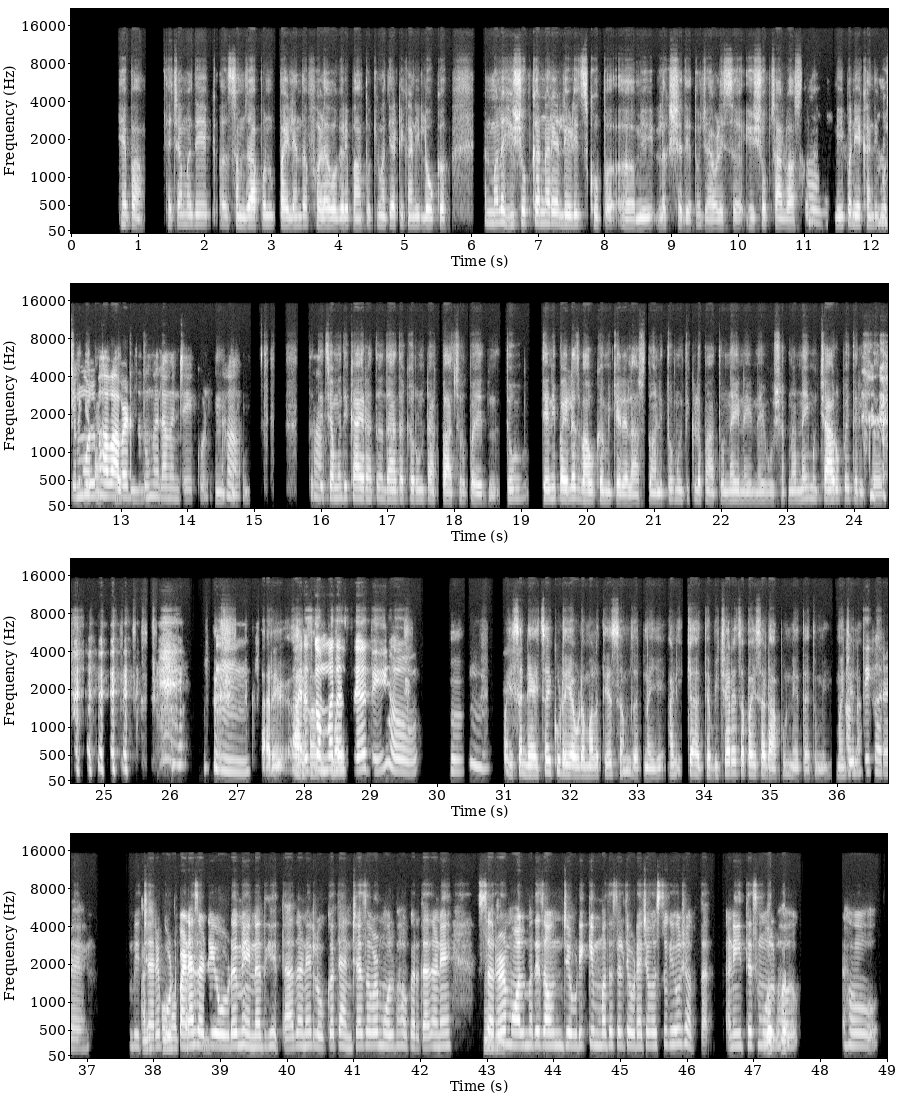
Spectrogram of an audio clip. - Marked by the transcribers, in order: tapping; horn; unintelligible speech; laugh; laughing while speaking: "हं, फारच गंमत असते अ, ती, हो, हं"; laugh; laughing while speaking: "अरे अरे, बाबा तुम्हाला"; chuckle; other noise
- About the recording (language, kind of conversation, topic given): Marathi, podcast, फळांची चव घेताना आणि बाजारात भटकताना तुम्हाला सर्वाधिक आनंद कशात मिळतो?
